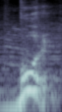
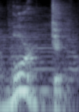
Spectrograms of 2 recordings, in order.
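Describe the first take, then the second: First: The word ends without any d sound. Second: The word ends with an audible d sound. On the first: The speaker calls it right. "se pronuncia bur. La D no se pronuncia en absoluto" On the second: The speaker calls it wrong. "esta palabra no se pronuncia burd"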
